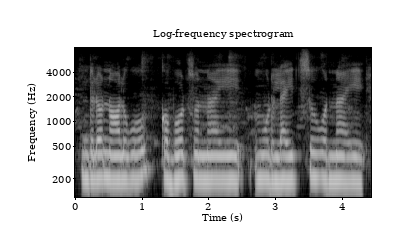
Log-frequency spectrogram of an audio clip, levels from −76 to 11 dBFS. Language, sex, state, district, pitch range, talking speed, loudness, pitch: Telugu, female, Telangana, Hyderabad, 190-200 Hz, 95 wpm, -16 LUFS, 190 Hz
